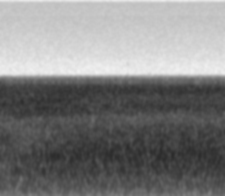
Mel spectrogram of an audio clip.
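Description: Steady rushing of the Arda river's flowing water.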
